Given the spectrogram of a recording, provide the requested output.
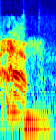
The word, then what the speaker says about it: Hess: It's called a hemp station? A Hess. Hef? Yeah. How do you spell that? H-E-S-S.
